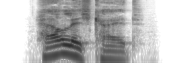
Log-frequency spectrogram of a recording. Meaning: glory, splendour
- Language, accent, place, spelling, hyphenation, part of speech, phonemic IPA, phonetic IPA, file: German, Germany, Berlin, Herrlichkeit, Herr‧lich‧keit, noun, /ˈhɛʁlɪçkaɪ̯t/, [ˈhɛɐ̯lɪçkʰaɪ̯tʰ], De-Herrlichkeit.ogg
